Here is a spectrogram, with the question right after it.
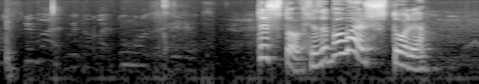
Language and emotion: Russian, angry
